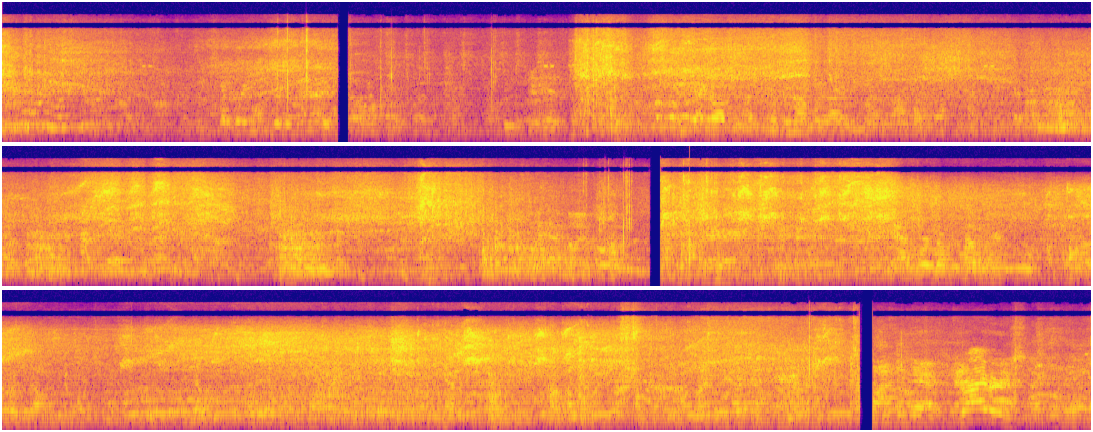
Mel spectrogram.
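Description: Indistinct chatter of many people in a large hall, over the running of electric Clod Buster-type RC monster trucks driving the course. The sound breaks off sharply twice, about a third and about halfway through.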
